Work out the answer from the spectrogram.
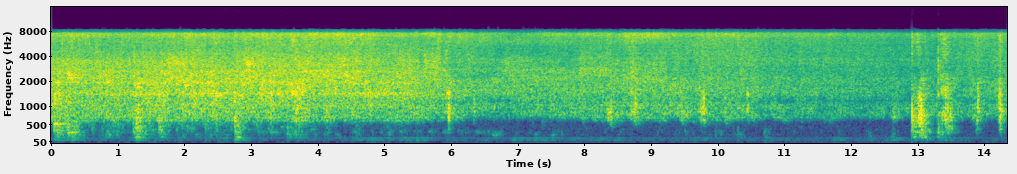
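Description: Onion-tomato masala with freshly added ground spices sizzling steadily in mustard oil in a kadhai, fried (bhuna) until the oil separates; the sizzle eases a little partway through. Near the end a steel perforated skimmer scrapes and stirs against the pan in quick strokes, about three a second.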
